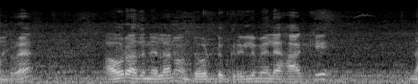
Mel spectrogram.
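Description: A man talking, over a steady low background hum.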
